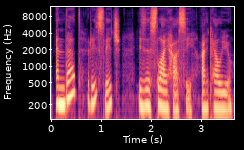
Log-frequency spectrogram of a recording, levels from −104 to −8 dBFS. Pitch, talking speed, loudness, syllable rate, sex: 195 Hz, 165 wpm, -19 LUFS, 4.2 syllables/s, female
